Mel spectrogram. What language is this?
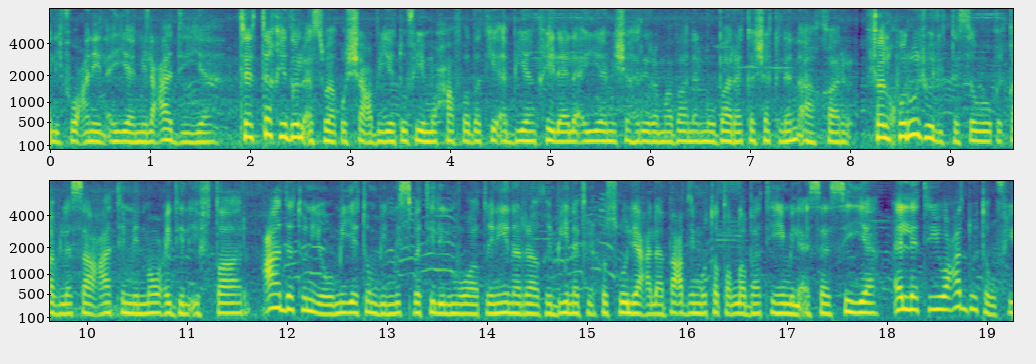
Arabic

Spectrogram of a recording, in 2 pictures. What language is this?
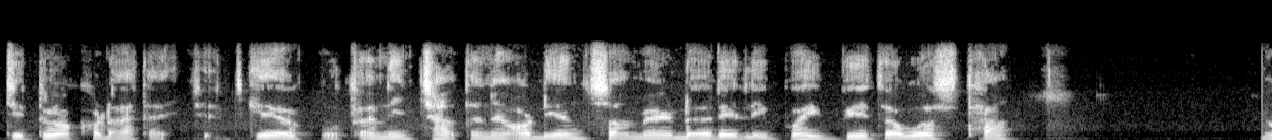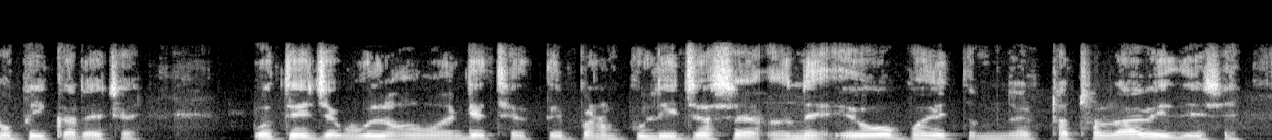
Gujarati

